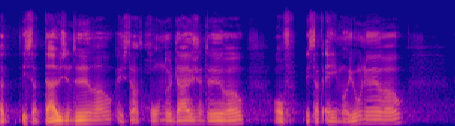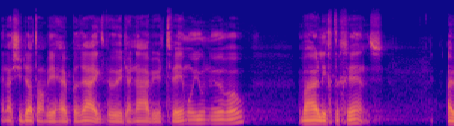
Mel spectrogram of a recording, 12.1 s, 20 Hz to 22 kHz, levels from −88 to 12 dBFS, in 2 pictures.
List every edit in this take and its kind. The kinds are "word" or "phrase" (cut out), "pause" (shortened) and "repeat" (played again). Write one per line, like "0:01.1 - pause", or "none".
none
